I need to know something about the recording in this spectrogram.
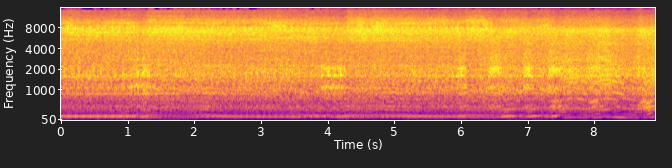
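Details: Ticking at idle from a fully built engine, starting a few months after the build: even idle with a light, fast tick following engine speed, pointing to the top end; lifter suspected, not confirmed.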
